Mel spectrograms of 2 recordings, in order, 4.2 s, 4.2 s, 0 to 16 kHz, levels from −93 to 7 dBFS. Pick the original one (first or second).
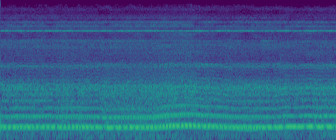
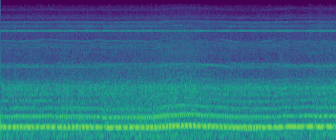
second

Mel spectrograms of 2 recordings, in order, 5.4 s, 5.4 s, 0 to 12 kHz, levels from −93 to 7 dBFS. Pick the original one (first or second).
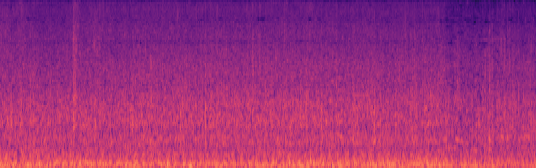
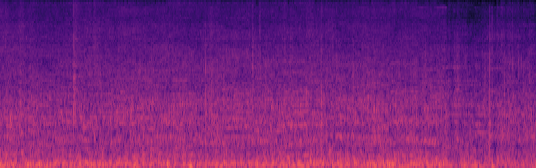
first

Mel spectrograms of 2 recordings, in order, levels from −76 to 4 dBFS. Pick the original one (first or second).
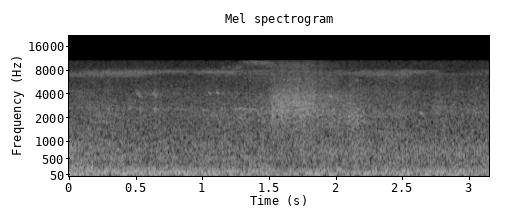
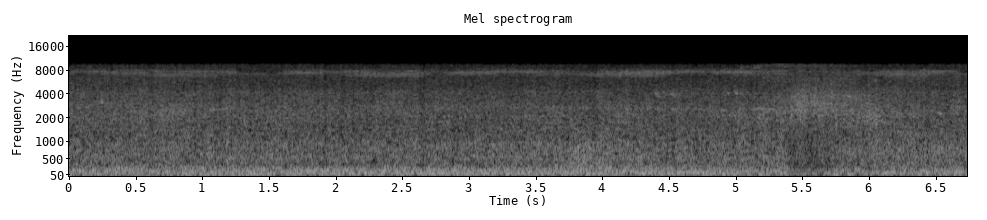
first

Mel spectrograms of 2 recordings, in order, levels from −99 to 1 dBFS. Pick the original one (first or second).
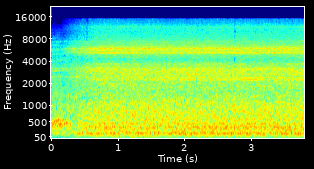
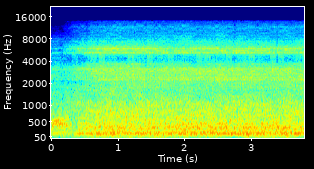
first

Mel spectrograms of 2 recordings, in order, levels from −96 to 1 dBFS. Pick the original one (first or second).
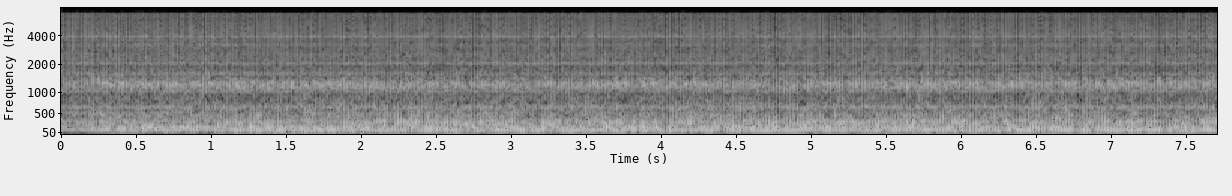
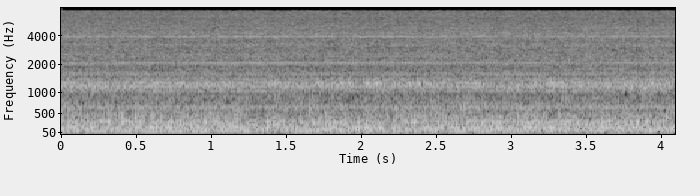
second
